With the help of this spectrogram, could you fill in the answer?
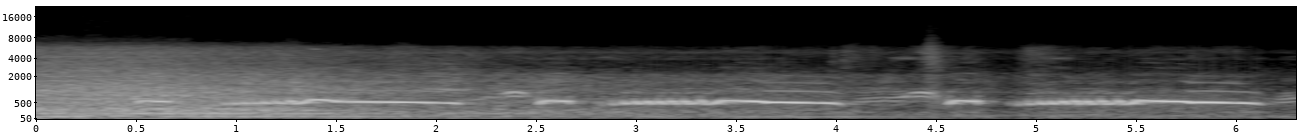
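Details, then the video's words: Spotted dove preparing to lay eggs, repeating its deep coo three times: each a brief lead-in note and a long, pulsing, tremulous phrase ending on a level tone. Light background hiss and a couple of soft taps. "Burung tekukur puter mau bertelur"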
